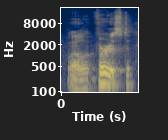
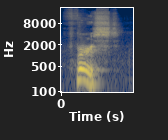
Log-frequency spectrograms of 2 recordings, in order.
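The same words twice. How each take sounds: First: Said in the usual way. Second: First said higher and firmer; first, with emphasis; stress on first. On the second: Shown as a demonstration. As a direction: correct yourself, hitting first.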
